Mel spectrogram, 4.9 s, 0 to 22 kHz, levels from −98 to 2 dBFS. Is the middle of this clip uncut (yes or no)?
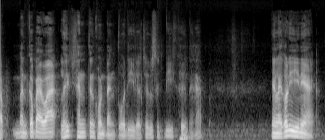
no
